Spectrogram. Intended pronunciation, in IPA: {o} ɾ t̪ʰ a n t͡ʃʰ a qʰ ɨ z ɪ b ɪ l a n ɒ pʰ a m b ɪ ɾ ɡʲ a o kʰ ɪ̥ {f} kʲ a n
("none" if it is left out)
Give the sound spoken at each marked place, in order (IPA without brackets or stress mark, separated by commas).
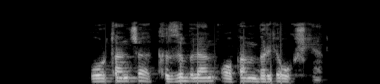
o, ʃ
